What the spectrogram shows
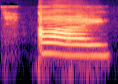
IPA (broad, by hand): ie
